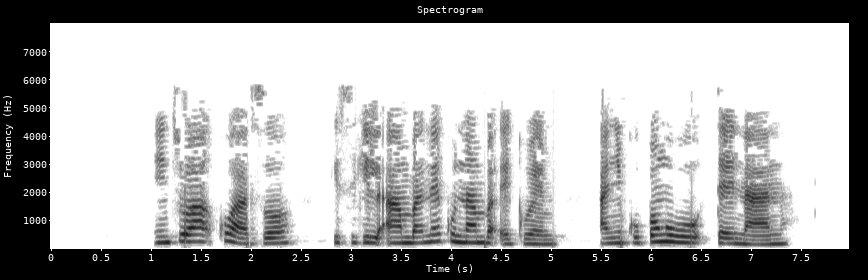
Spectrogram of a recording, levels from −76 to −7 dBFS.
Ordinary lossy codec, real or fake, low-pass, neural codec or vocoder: MP3, 24 kbps; real; 7.2 kHz; none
